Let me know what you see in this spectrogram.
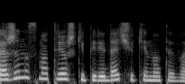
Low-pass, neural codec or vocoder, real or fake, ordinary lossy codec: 7.2 kHz; none; real; AAC, 48 kbps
